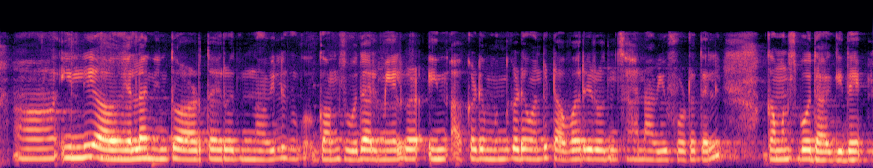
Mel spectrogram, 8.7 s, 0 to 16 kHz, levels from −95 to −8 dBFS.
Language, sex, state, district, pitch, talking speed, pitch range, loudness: Kannada, female, Karnataka, Gulbarga, 205 Hz, 130 wpm, 200-210 Hz, -17 LUFS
